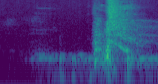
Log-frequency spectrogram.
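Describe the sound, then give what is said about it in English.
A single loud sneeze: a short rising intake of breath builds for about a second, then bursts into a sharp, explosive 'achoo' that trails off quickly. “Bless you.”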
